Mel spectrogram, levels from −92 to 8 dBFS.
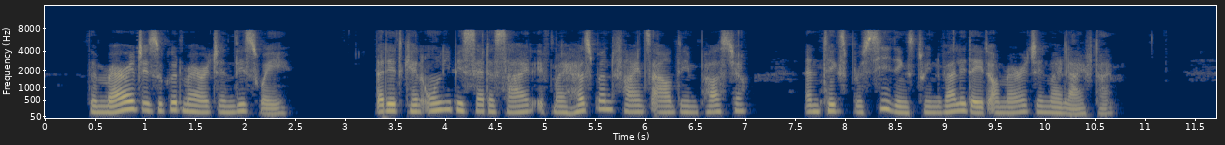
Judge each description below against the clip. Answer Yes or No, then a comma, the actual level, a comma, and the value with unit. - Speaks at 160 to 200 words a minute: Yes, average, 170 wpm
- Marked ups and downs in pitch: No, average, 3.5 semitones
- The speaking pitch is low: No, medium, 165 Hz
